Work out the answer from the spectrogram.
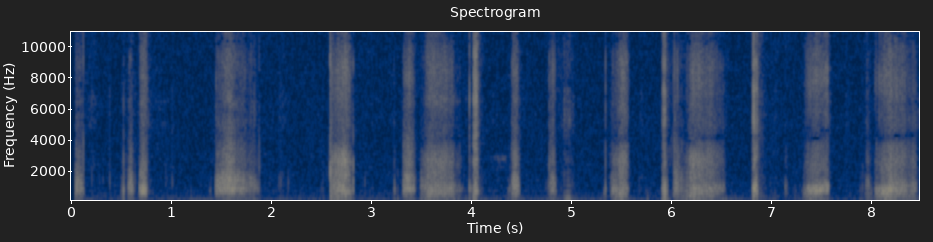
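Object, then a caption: Felt-tip marker on a paper notebook page. A felt-tip outline marker, silver with a teal outline, is written by hand across a flat sheet of lined white paper in an open notebook, forming Japanese characters. The marker tip makes short, dry scratching strokes and longer soft gliding swishes in irregular bursts separated by silence. Bright, papery friction carries across a wide band with almost no low end.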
